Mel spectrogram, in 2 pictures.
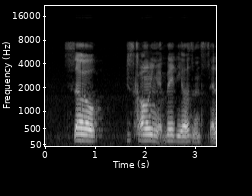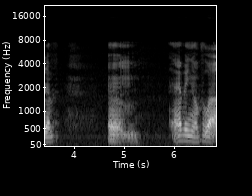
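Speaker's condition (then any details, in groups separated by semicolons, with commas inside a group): Brain injury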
